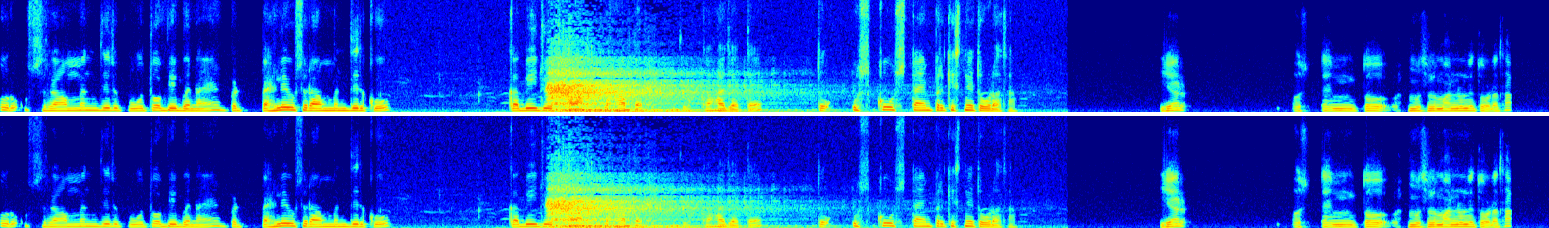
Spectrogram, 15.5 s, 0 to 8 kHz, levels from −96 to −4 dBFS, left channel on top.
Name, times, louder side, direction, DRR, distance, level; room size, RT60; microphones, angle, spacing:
voice 1, 0.0-3.9 5.1-7.6 8.2-10.2, left 3 dB, 55° left, 0.6 m, -31 dB
sound 1, 5.4-8.4 8.7-8.8, left 2 dB, 10° left, 0.4 m, -30 dB
voice 2, 12.9-15.1, right 1 dB, 35° right, 3.5 m, -32 dB
head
